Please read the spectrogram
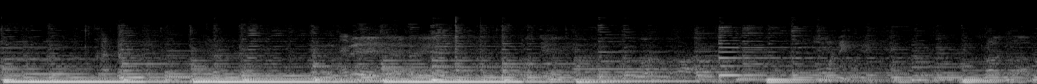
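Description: Acoustic guitars playing a song, with a strong, steady low bass line and chords that change every second or two.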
